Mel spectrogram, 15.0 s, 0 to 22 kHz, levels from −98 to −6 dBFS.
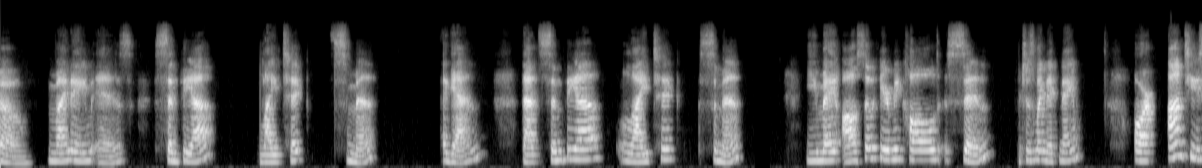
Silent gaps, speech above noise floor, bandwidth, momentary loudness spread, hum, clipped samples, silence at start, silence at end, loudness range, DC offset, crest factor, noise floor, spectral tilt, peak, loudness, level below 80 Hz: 9.42-9.62 s; 62 dB; 12 kHz; 18 LU; none; under 0.1%; 0 s; 0 s; 4 LU; under 0.1%; 20 dB; -81 dBFS; -2.5 dB/octave; 0 dBFS; -18 LUFS; -80 dBFS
